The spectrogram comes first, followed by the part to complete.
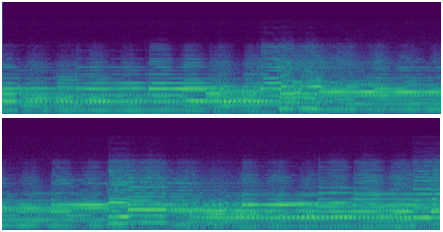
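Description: Overdriven Gibson Les Paul electric guitar played live, with long sustained notes and chords that shift to new pitches about three seconds and again about five and a half seconds in.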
